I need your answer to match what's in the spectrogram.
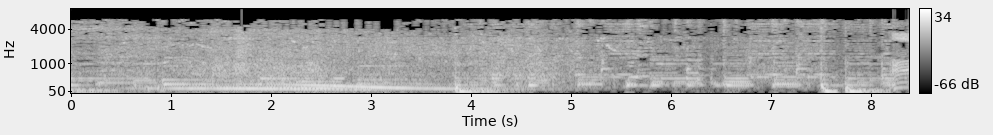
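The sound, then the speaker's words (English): Loud, dense intro music for the Beach and Boating Forecast segment of the Captain's America Third Watch show plays on its own for about eight seconds, with a roaring, engine-like sweep dropping in pitch near the start before the music thins toward the end. “Alrighty, when you hear that music, you know it's time for the Beach and Boating Forecast”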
